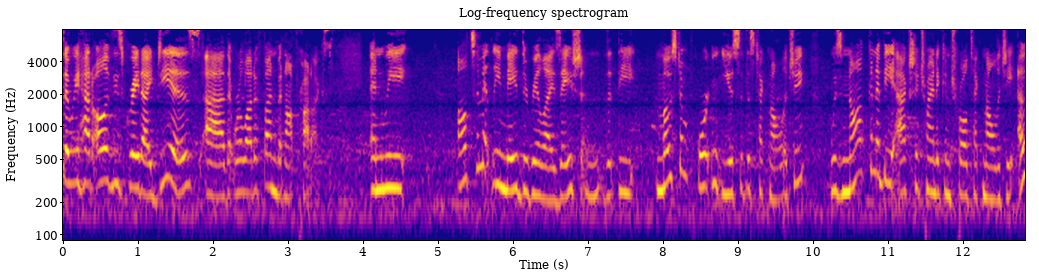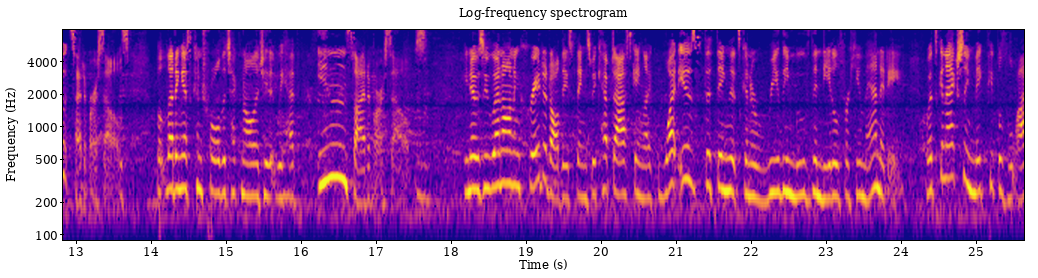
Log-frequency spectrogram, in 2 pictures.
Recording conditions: busy venue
